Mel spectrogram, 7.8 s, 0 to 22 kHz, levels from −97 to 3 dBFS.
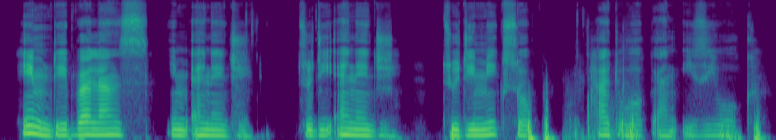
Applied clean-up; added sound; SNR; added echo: neural mask model Resemble Enhance denoiser.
